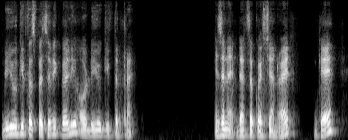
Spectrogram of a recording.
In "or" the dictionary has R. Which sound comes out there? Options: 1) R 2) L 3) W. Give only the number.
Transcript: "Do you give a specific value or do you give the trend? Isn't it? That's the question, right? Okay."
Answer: 1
